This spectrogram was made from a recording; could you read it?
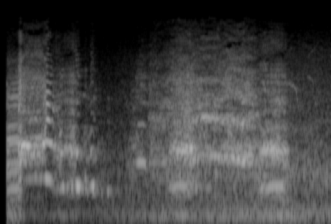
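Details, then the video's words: Goose screaming after watching strangers, giving loud harsh honking calls in two long bursts with a short quieter gap between them, rich nasal tones throughout. "Beautiful Goose Screaming after watching strangers"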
